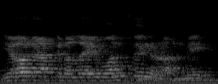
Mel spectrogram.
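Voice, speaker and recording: A man playing a gruff, threatening Old West sheriff in an improvised radio comedy. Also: high-pitched, a little fast, distant mic, natural voice. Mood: defiant. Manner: threatening, stubborn. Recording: echoey hall from afar, music behind.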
